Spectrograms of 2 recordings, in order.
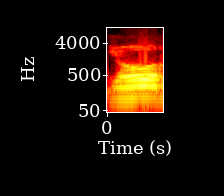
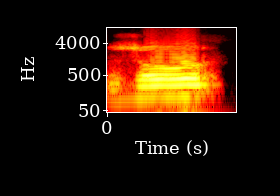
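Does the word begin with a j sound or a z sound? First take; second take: j; z. First: The word begins with a j sound. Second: The word begins with a z sound. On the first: "नुक्ता हट जाएगा तो जोर हो जाएगा।" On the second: "ये सब नुक्ते वाले हैं।"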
